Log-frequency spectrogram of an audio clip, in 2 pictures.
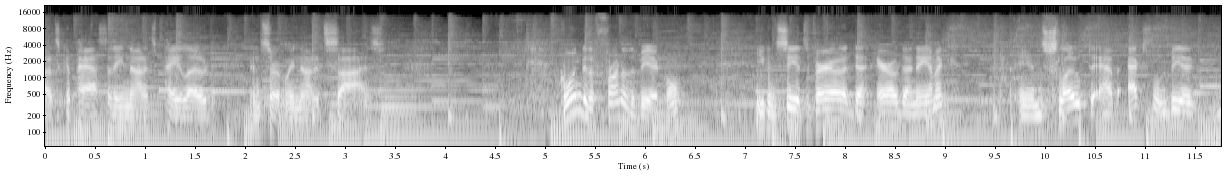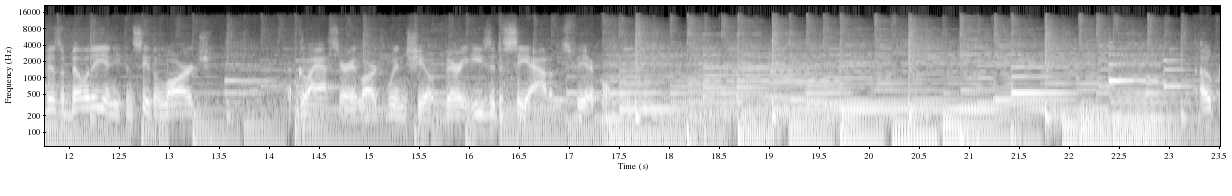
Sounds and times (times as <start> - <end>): Speech: 0.0 - 3.4, 5.1 - 6.4, 7.1 - 9.1, 9.7 - 13.4, 14.2 - 17.5, 23.2 - 23.5
Music: 0.0 - 23.5.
